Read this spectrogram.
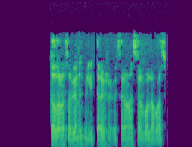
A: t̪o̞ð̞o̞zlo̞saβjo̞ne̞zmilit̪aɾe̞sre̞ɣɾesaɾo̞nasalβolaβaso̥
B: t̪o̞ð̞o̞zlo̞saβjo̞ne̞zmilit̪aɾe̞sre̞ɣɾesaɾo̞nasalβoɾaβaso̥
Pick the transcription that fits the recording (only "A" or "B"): A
